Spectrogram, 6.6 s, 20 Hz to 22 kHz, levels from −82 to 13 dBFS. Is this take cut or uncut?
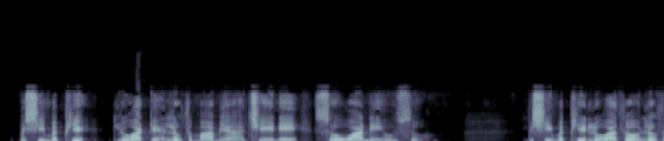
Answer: uncut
